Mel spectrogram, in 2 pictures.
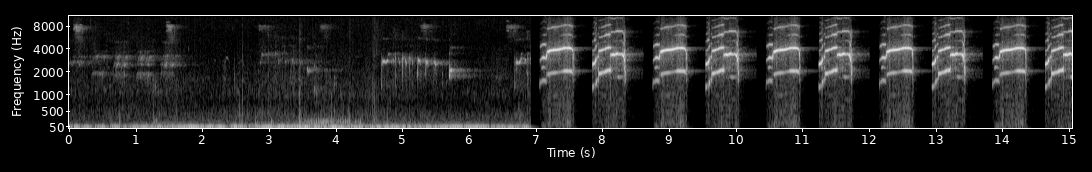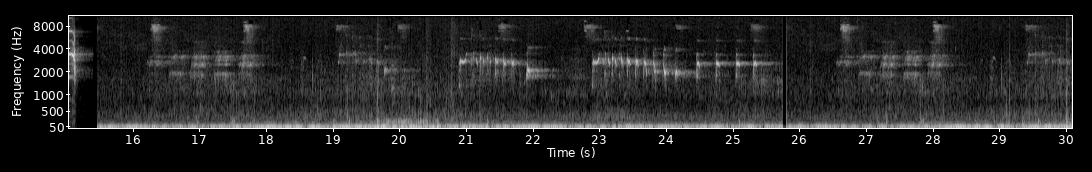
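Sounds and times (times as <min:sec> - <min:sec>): eagle calling: 0:07.1 - 0:15.3
faint bird calls outdoors: 0:07.1 - 0:15.4.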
